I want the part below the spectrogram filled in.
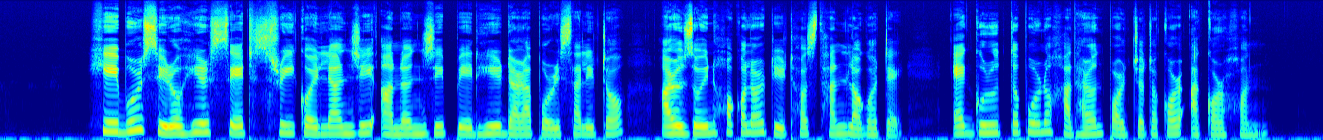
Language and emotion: Assamese, neutral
